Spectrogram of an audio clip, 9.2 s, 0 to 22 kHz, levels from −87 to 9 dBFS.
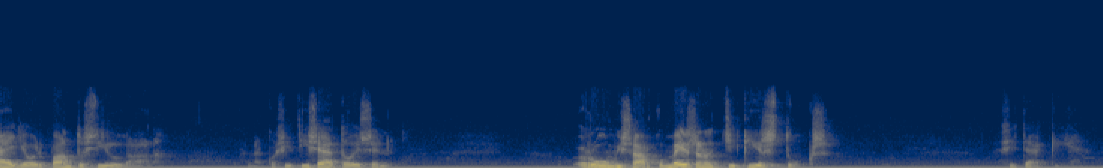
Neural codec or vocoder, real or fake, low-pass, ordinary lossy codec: none; real; 10.8 kHz; none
